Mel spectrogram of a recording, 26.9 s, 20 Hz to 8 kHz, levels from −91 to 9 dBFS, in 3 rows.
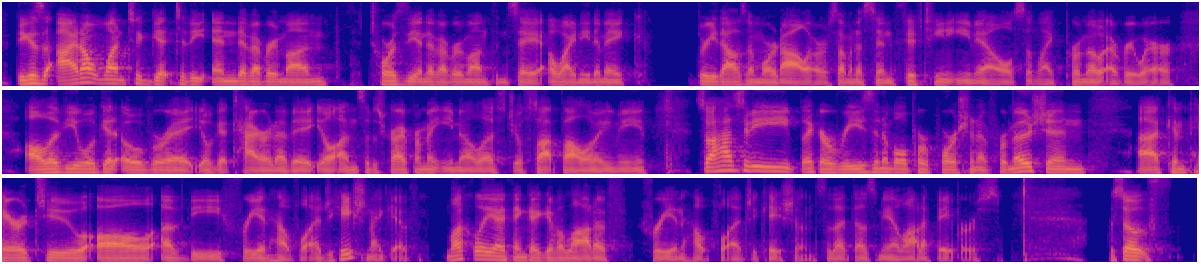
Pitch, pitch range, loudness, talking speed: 90 Hz, 80-105 Hz, -31 LUFS, 235 wpm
